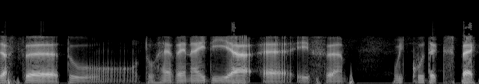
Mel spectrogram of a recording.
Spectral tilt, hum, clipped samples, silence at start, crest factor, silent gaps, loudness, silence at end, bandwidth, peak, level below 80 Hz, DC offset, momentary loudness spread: -5 dB/octave; none; under 0.1%; 0 s; 18 dB; none; -24 LUFS; 0.05 s; 8 kHz; -6 dBFS; -48 dBFS; under 0.1%; 20 LU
